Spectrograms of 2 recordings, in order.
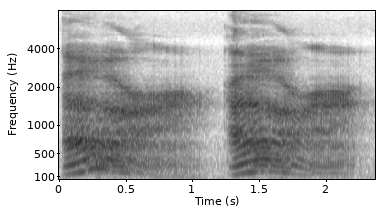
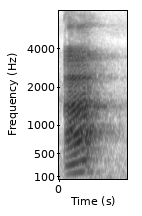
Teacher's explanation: Ain terletak di tenggorokan tengah. Biarkan mengalir bunyi ain.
